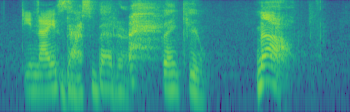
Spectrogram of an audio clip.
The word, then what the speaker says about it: Denise: Do you mean Denise? Son of a bitch! You say your name right now. Denise? Say it right. Denise. Correctly. Denise. Right. Denise. Right. D-Nice.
